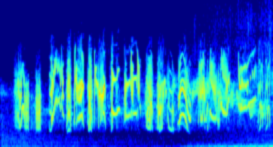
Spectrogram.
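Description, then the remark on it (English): Fieldfare calls in the Scottish countryside in winter: a lively stream of chattering, squeaky bird notes tumbling rapidly one after another for several seconds, with no voices and only a faint low rumble in the background. “The field fare, a welcome touch of colour, sound and romance in the Scottish countryside in winter.”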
